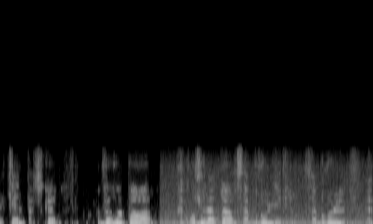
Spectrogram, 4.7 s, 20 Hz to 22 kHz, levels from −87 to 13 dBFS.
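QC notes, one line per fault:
Throughout, AMR wideband (HD Voice) codec: speech sounds rough and raspy with nothing above 6.9 kHz, which fits the codec's lowest 6.6 kbit/s mode starving its vocal tract model.
0.00 to 2.00 s, overdone noise removal: background drops and breaks up into twinkling specks, as bands near the noise estimate get switched off.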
